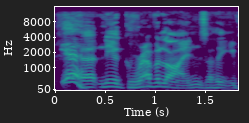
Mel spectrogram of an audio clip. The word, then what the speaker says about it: Gravelines: Near Gravelines, I think you pronounce it, near Dunkirk.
